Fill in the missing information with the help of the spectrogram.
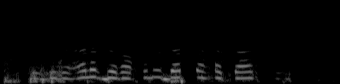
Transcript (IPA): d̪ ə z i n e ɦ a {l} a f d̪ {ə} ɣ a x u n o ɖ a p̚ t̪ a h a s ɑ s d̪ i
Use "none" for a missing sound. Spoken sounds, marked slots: l, ə

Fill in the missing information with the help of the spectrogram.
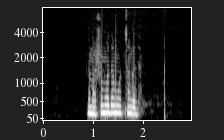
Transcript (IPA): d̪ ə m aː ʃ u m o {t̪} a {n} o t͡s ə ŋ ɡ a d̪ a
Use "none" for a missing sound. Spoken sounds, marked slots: d̪, m

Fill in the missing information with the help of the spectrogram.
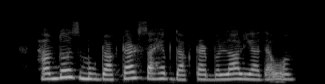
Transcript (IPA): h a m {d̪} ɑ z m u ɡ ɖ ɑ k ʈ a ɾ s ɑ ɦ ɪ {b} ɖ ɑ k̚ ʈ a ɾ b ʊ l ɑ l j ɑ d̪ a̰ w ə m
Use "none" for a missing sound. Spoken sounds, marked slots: d̪, b

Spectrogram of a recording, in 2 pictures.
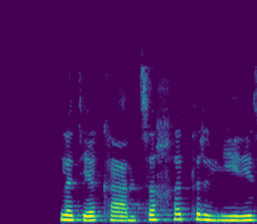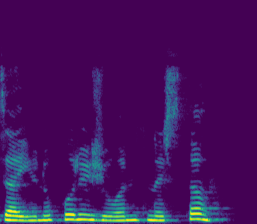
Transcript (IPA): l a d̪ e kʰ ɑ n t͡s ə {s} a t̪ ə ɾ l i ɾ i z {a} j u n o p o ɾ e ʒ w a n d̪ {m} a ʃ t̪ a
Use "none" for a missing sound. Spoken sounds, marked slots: x, ɑ, n

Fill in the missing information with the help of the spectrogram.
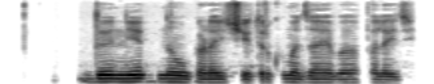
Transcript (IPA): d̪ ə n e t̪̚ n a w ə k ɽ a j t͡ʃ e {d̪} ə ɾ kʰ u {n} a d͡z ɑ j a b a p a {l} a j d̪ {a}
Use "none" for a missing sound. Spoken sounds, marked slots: t̪, m, l, i

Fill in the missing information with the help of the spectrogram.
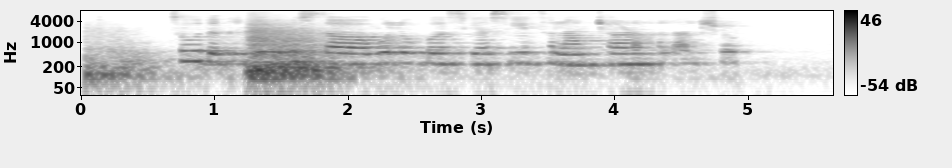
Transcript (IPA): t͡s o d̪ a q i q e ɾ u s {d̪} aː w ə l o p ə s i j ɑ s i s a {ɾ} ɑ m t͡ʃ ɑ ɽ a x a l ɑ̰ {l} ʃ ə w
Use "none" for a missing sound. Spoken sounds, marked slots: t̪, l, l

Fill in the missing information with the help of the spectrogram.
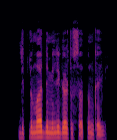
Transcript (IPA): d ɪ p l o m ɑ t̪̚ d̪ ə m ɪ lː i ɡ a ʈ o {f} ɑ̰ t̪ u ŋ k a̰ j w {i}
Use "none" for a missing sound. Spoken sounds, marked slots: s, i

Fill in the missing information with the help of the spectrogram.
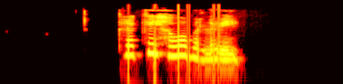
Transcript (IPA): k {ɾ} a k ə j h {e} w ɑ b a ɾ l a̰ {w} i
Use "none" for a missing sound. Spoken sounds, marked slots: ɾ, a, w

